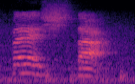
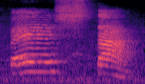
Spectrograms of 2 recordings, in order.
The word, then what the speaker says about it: festa: vou dar que o exemplo da palavra festa pronto você pronuncia como se você tivesse chamando vizinho certo você fala de maneira mais que eu faça para você poder perceber festa ou foi a sílaba que a gente pronuncia com mais força a sílaba é então como ela é a penúltima sílaba então ela vai ser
